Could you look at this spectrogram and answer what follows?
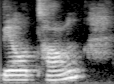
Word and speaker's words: biltong: you should try okay the first one being bill tong which is basically it's about b-i-l-t-o-n-g bill tong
